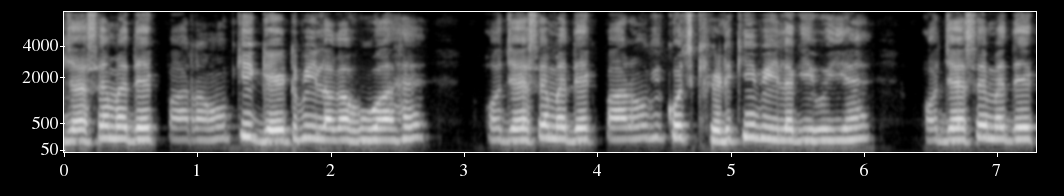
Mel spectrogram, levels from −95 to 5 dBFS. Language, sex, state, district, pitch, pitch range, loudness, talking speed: Hindi, male, Madhya Pradesh, Katni, 205 Hz, 200-225 Hz, -15 LUFS, 245 wpm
